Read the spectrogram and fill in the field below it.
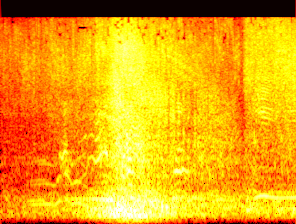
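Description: An electric crackle bursts suddenly and fades.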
